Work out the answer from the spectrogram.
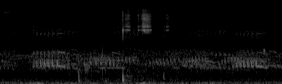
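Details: Massed sandhill cranes gathering for the evening on the Platte River at Rowe Sanctuary during spring migration, socializing and settling to roost; a dense, continuous murmur of overlapping rolling calls, fairly distant, broken by a few sharp clicks and knocks.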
